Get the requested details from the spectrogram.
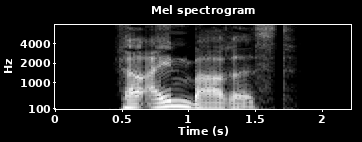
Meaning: second-person singular subjunctive I of vereinbaren
- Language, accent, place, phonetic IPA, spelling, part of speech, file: German, Germany, Berlin, [fɛɐ̯ˈʔaɪ̯nbaːʁəst], vereinbarest, verb, De-vereinbarest.ogg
